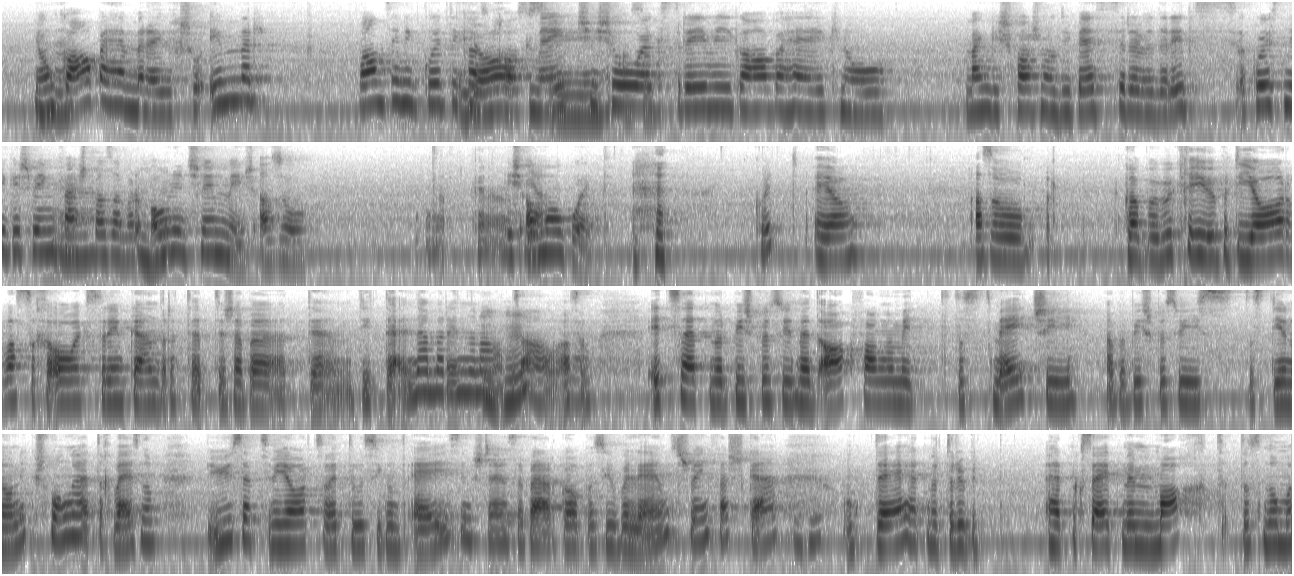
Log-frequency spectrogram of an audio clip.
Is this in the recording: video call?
no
